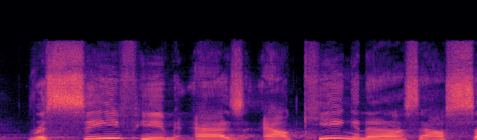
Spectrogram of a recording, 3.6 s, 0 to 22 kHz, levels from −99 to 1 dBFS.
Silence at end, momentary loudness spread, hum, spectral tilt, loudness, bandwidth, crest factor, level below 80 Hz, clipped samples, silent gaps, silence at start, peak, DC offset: 0 s; 7 LU; none; -1.5 dB/octave; -31 LUFS; 16 kHz; 14 dB; -78 dBFS; under 0.1%; none; 0.2 s; -18 dBFS; under 0.1%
